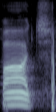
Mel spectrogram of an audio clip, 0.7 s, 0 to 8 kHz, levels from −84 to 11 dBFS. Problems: constant background noise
